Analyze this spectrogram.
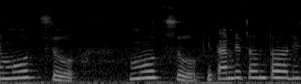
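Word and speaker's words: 六つ: Ini roku ya, secara Ongyomi roku ya, secara Kungyomi dibacanya mutsu.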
